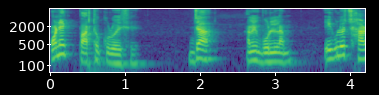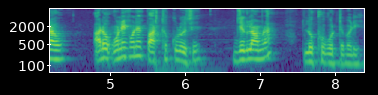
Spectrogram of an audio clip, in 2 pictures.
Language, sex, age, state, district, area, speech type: Bengali, male, 18-30, West Bengal, Hooghly, urban, spontaneous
